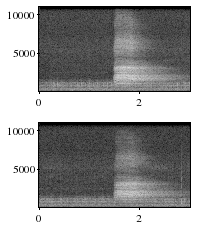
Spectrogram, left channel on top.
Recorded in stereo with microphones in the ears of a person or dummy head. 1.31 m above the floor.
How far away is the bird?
About 2.5 m.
